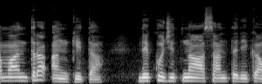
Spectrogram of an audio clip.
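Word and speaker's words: Ankita: ए एन के आई टी ए, इसे पढ़ते हैं अंकिता, क्योंकि लास्ट वाला ए जो है वह मात्रा जरूर लगाएगा, उसे आप साइलेंट नहीं कर सकते।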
